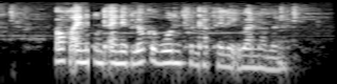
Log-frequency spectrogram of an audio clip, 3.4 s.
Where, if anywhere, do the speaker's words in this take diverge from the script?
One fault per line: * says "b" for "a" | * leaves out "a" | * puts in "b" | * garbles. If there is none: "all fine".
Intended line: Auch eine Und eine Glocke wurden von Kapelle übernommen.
all fine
